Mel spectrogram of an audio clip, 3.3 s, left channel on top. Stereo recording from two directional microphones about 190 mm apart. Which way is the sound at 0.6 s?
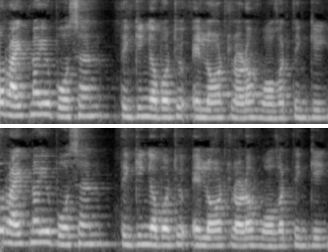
35° left (ahead or behind).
